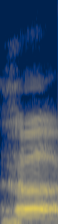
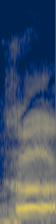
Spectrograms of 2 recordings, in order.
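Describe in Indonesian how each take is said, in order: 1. Bunyi h dalam, ditekan ke bawah menuju dada. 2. Bunyi h dalam, ditekan ke bawah menuju dada.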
